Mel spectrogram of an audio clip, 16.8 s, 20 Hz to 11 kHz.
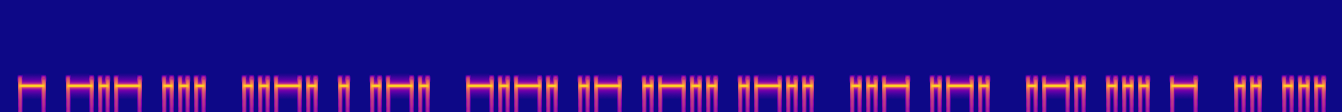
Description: Morse code, heard as a keyed tone, about 12 wpm, 800 Hz. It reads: TKS FER CALL UR RST IS
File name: Morse / qso-12wpm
